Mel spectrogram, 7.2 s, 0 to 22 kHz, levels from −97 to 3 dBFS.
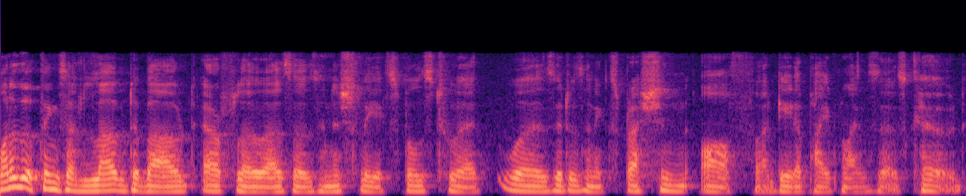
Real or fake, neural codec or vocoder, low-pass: real; none; 7.2 kHz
